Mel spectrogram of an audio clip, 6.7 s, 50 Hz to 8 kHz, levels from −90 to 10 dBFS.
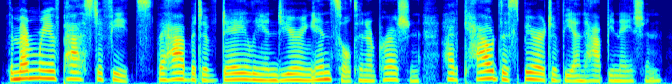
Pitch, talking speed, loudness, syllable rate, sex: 210 Hz, 190 wpm, -21 LUFS, 5.8 syllables/s, female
